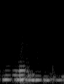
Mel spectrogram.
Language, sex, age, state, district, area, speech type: Nepali, female, 18-30, West Bengal, Jalpaiguri, rural, conversation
